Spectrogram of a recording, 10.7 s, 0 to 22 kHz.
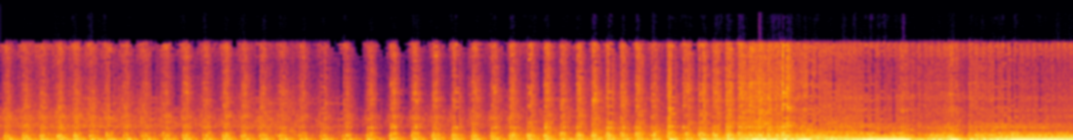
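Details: Nissan 240SX S13 with swapped RB20DET, first start after over a year sitting and a crank angle sensor repair: long slow cranking, hard starting, then a steady idle that is way too high; owner suspects slight oil burning.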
